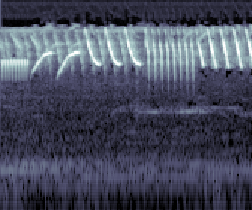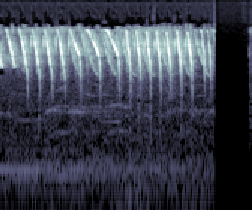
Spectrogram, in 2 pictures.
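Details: Canary with chirping calls and a long roll, used as a model for young canaries: rising whistles lead into a long series of quick, sharp, high chirps, ending in silence.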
